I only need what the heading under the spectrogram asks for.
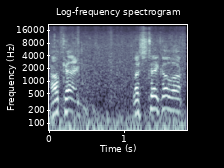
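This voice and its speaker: Seasoned outlaw played by a man, high-pitched and wry. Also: fairly even intonation, normal speed, background noise, lightly acted. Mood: practical. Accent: American. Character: seasoned older male outlaw, wry, practical, frankly critical. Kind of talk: naturalistic game cutscene acting.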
